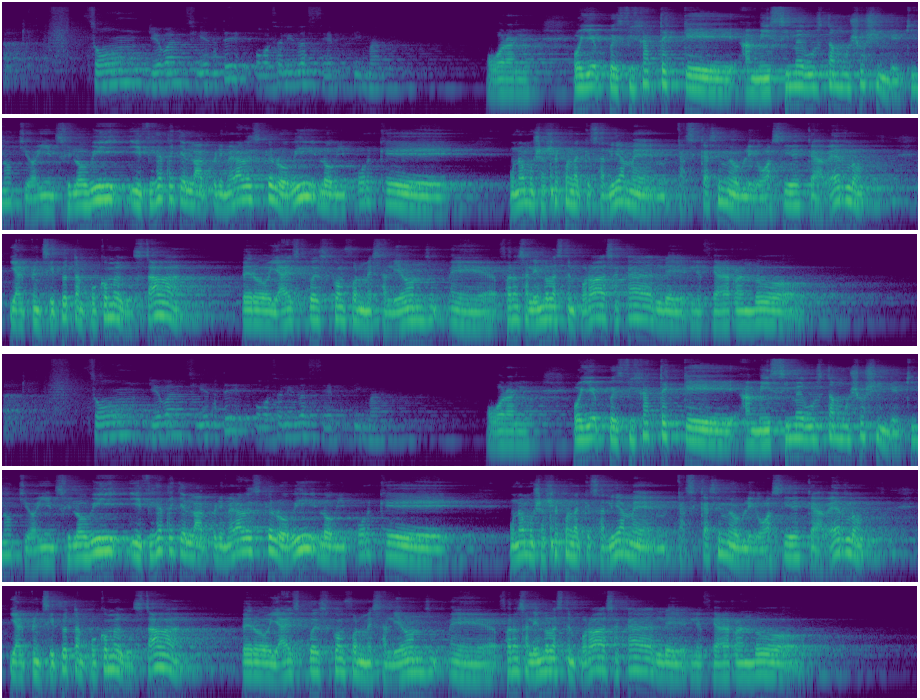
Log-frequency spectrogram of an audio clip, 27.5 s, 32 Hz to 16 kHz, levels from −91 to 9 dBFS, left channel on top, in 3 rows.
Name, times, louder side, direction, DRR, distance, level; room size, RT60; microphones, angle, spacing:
voice 1, 0.4-3.8, left 1 dB, 15° left, 2 dB, 2.6 m, -39 dB
voice 2, 4.8-13.6 14.2-17.8 18.1-20.2 20.7-26.4, equal, 5° right, 5 dB, 0.8 m, -25 dB
23.0 x 22.5 x 9.2 m, 2.2 s
head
